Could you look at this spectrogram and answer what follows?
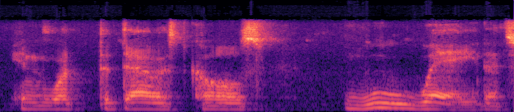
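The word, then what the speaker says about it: wu wei: but rather living in what the Dowist calls wooi. That's spelled wu wii.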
